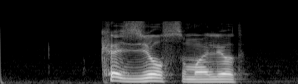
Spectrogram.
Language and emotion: Russian, angry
